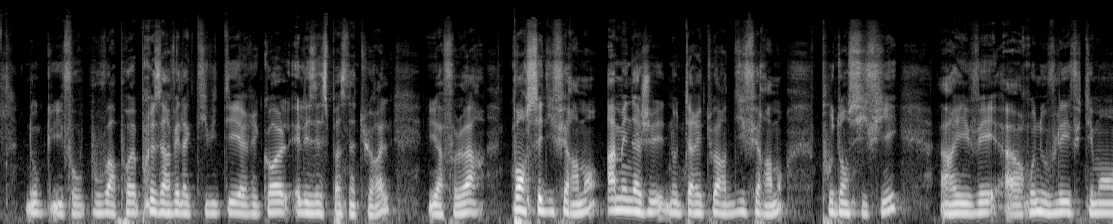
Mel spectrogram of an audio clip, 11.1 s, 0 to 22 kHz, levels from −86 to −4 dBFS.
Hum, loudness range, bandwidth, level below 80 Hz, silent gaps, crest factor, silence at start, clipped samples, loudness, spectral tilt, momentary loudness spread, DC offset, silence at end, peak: none; 3 LU; 13.5 kHz; -38 dBFS; none; 18 dB; 0.25 s; under 0.1%; -20 LUFS; -6.5 dB/octave; 7 LU; under 0.1%; 0 s; -2 dBFS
